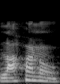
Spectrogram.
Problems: continuous background conversations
